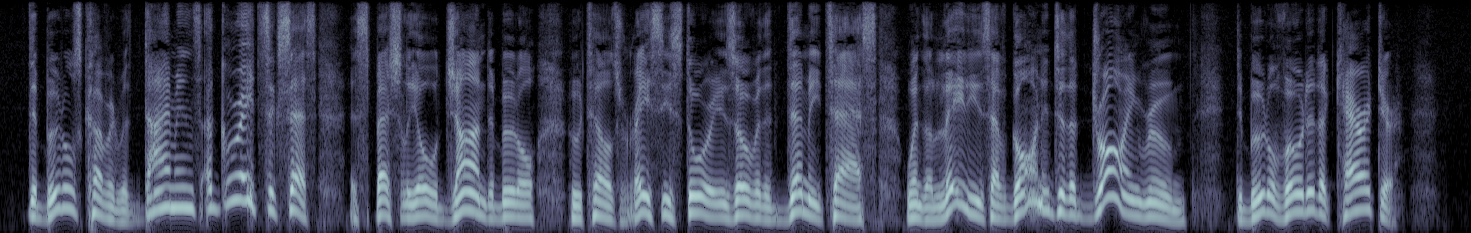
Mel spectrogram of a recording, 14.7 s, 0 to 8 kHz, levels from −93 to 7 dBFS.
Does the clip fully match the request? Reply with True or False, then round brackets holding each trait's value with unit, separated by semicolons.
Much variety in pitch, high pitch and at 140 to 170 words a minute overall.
False (7.1 semitones; 145 Hz; 145 wpm)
